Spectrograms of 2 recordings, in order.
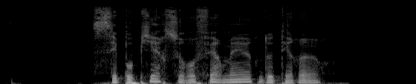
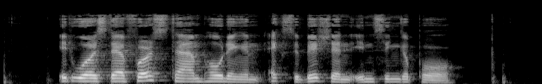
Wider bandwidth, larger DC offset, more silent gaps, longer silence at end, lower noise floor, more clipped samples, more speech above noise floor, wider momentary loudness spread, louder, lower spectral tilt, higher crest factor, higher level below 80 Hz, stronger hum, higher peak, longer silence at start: first, 16 kHz vs 11.5 kHz; neither; neither; first, 0.95 s vs 0.4 s; first, -81 dBFS vs -57 dBFS; neither; first, 49 dB vs 40 dB; second, 6 LU vs 9 LU; second, -34 LUFS vs -18 LUFS; first, -5.5 dB/octave vs -4 dB/octave; about the same, 18 dB vs 18 dB; first, -42 dBFS vs -54 dBFS; neither; second, -16 dBFS vs 0 dBFS; first, 0.95 s vs 0.6 s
